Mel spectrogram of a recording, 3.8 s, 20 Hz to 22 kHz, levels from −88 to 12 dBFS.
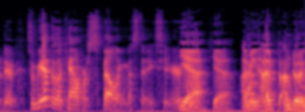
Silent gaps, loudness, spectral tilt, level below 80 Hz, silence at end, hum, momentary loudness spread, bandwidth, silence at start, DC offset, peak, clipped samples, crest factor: none; -15 LUFS; -4.5 dB/octave; -40 dBFS; 0 s; none; 15 LU; 14.5 kHz; 0 s; under 0.1%; 0 dBFS; under 0.1%; 16 dB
